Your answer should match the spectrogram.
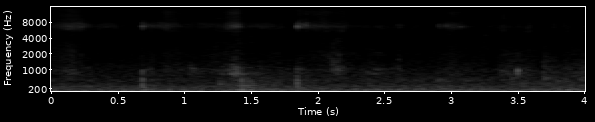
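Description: Hands kneading crumbly pie dough in a stainless steel mixing bowl: faint, irregular soft pressing and squishing sounds with small ticks, over low room hum.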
